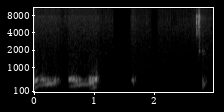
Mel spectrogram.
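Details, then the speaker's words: Two harsh, high-pitched musical breath sounds with rising pitch, used as a diagnostic sign in a paediatrics lecture on acute bronchiolitis and bronchial asthma; stridor. "এই যে স্ট্রাইডর বলছিলাম প্রথম দিকে, এই স্ট্রাইডর।"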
